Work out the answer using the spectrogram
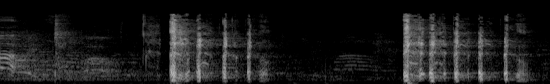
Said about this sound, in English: That cough. Dry.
